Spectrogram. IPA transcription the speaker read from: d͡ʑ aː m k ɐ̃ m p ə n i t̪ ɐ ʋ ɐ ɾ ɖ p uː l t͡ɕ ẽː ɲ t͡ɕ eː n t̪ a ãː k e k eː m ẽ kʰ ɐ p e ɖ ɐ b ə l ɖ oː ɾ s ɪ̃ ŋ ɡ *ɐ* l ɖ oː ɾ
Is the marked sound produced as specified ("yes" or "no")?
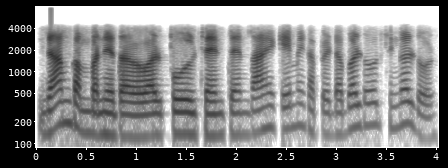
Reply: no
